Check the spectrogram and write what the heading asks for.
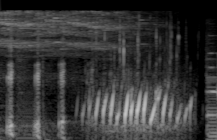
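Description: Cartoon sparkle-transition sound effect: a few quick pops, then a rapid run of short rising chirps, about a dozen in a second, over a faint high shimmer, cutting off just before the next scene.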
